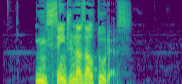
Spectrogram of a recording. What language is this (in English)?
Portuguese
